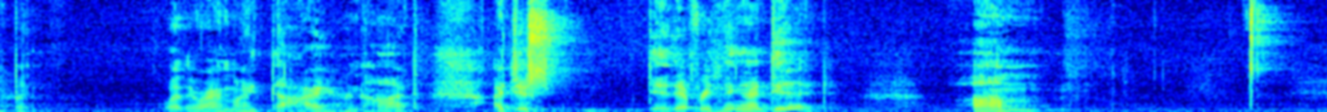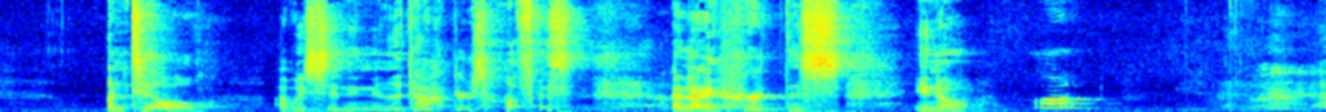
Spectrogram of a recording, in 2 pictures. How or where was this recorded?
live audience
